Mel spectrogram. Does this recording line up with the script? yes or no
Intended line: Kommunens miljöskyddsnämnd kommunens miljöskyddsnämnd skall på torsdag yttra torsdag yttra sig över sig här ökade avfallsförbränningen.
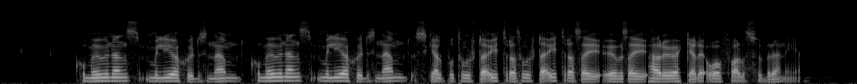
yes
